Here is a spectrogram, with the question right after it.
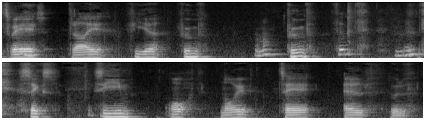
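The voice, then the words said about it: Counting in regional German dialect. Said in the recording (German): “jetzt dürfen Sie mal zählen, von 1 bis 12 ... Im Dialekt.”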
